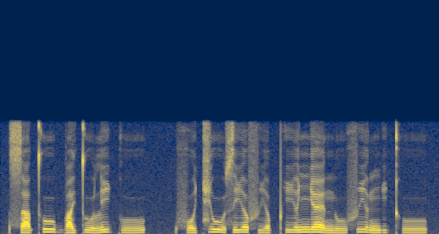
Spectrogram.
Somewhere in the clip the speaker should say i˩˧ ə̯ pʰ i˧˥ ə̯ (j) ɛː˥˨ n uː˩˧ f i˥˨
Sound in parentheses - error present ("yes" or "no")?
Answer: yes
